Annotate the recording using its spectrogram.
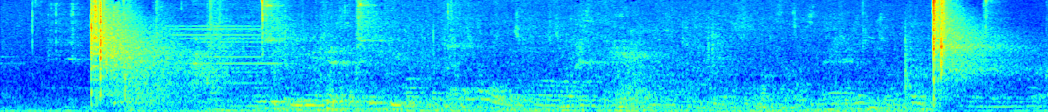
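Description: A gun fires with a sharp crack in an echoing hall.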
